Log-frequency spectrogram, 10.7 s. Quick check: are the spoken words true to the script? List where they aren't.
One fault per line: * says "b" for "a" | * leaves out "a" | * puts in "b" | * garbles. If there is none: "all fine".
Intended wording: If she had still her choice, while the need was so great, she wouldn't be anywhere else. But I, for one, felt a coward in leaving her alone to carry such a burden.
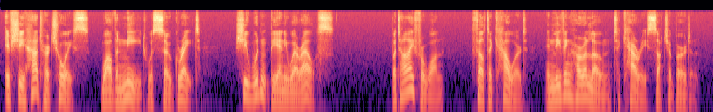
* leaves out "still"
